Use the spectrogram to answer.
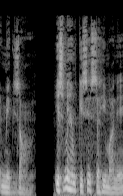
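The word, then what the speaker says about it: Michaung: बात तो यह कि अखबारों में इस तूफान को जो नाम दिया जा रहा है वह है मि चंग लेकिन रेडियो न्यूज़ में जो इसका उच्चारण किया गया है वह है मिग जाम मिग जाम अंग्रेजी में जो इसकी स्पेलिंग है वो है एम आई सी एच ए यू एन जी लेकिन आकाशवाणी का उच्चारण है मिग्जन इसमें हम किसे सही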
